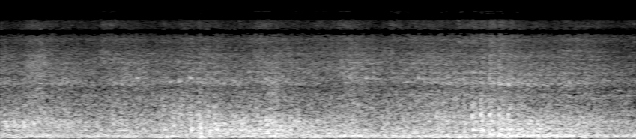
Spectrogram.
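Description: A long container freight train's wagons rolling past close by at speed, a steady rumble of wheels on rail. The last wagon goes by near the end and the noise starts to fall away.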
